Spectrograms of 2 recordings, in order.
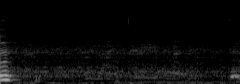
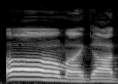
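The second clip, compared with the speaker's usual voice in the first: louder and slow, dragged-out moan; groaning despair; 2 semitones higher, 9 dB louder, slower than usual. Real, not acted. Fan groans at the defense's mistakes, despairing. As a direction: moan it like you can't watch anymore.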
